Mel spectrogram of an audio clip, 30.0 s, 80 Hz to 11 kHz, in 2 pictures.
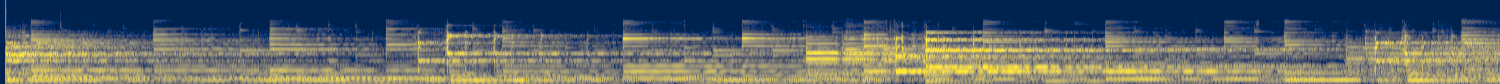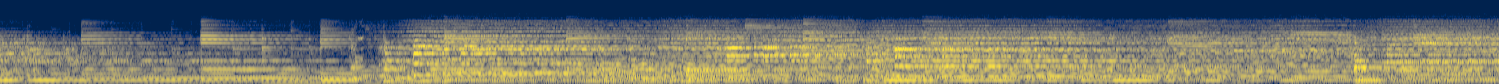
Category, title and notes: Music > Multiple instruments
Dark moody guitar and synth
Dark cinematic moody synth and guitar music. Gear used: Electric guitar, Bass guitar, synths Abelton Meris enzo synth pedal, line 6 helix, Tc electronics Vibrato, Boss Ge7
Ambient, Dreamscape, Experimental, Horror, Mood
